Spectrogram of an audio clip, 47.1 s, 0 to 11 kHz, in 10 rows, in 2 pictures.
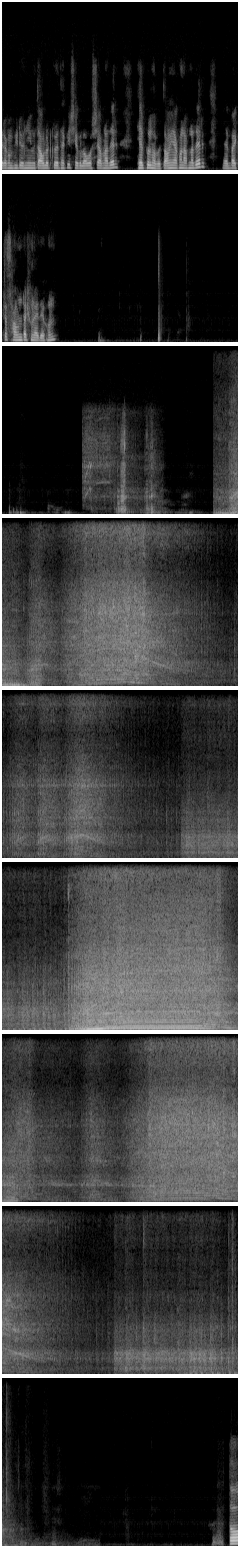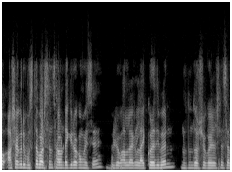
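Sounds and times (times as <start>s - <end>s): motorcycle engine revving: 13.7s - 38.4s.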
